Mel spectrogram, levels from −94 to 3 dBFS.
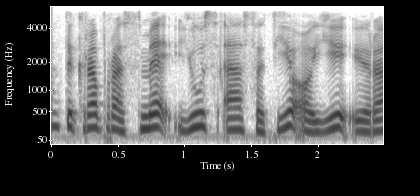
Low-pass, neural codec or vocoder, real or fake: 5.4 kHz; none; real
